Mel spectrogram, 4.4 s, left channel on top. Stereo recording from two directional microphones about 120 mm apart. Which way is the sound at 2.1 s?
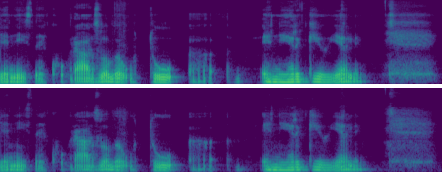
35° left (ahead or behind).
